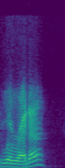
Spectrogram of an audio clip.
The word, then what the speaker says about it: Loretta: My next one is Mark Lariota. Lorettta. Maybe I'm saying that wrong. – Mark Loretta? – Yeah, correct. Yeah.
